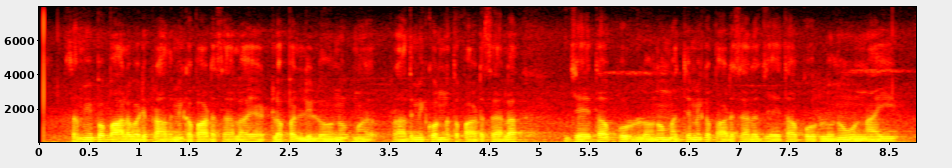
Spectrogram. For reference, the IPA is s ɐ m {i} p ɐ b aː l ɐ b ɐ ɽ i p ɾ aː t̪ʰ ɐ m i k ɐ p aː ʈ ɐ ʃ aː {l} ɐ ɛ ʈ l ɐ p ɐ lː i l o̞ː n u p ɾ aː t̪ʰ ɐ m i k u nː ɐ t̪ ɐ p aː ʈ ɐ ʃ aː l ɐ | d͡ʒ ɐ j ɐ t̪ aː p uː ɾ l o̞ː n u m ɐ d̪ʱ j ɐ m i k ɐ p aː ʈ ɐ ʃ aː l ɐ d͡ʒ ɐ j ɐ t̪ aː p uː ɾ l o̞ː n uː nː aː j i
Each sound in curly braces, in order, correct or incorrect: incorrect: iː, correct

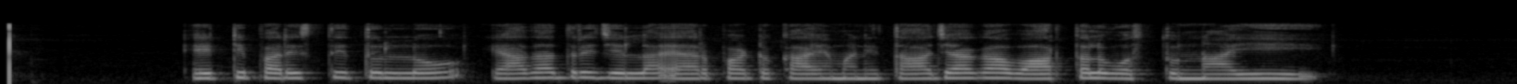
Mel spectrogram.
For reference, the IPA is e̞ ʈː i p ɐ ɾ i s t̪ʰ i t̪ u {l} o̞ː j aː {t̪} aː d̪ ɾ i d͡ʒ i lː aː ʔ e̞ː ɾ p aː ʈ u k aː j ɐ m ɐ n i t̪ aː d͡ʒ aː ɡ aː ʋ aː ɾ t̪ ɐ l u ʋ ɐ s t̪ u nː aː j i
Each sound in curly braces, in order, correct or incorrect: incorrect: lː, incorrect: d̪

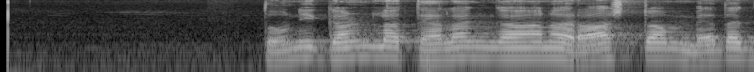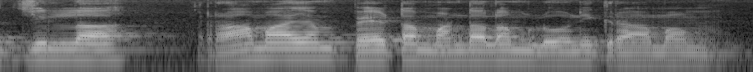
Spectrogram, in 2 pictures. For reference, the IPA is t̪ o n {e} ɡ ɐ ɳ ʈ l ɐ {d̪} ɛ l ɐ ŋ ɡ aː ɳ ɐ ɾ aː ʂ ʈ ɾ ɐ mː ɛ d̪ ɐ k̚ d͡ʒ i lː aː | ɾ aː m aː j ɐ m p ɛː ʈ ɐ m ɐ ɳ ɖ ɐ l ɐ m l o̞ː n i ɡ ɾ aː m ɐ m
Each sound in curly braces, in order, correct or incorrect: incorrect: i, incorrect: t̪

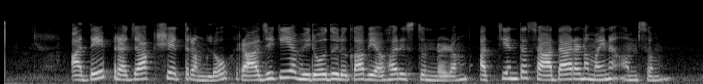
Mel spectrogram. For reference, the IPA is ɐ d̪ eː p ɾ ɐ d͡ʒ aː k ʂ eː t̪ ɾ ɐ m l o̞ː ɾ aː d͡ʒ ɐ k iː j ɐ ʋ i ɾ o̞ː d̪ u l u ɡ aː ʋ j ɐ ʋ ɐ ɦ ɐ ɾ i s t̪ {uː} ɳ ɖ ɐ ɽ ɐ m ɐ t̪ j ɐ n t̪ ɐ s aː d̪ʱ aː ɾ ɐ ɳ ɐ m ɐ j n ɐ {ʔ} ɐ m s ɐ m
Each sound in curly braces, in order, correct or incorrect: incorrect: u, correct

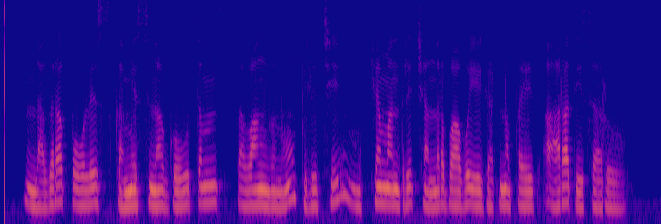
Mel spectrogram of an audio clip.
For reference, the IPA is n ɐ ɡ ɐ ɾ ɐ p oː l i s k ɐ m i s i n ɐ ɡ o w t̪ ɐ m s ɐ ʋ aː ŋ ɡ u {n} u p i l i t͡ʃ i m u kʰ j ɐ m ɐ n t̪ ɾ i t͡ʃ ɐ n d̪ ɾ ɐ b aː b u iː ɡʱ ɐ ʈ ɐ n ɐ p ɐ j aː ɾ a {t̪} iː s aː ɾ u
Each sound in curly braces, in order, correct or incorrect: correct, correct

